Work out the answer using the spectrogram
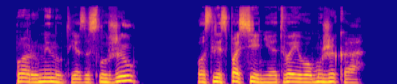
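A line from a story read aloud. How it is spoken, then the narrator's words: Rougher voice. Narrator (Russian): уже более грубым голосом переспросил пират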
